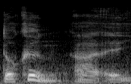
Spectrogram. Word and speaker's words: DQN: Dokun, you pronounce that DQN is for Dokun, and Dokun means kind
